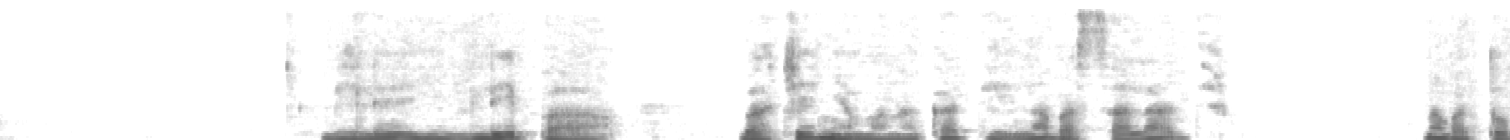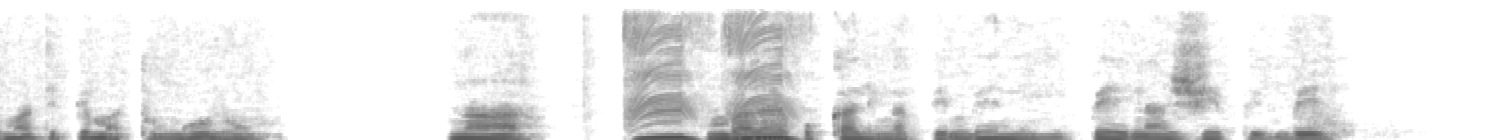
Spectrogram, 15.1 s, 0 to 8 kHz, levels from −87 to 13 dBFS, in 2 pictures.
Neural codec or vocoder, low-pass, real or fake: none; 7.2 kHz; real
